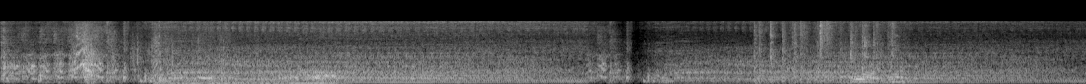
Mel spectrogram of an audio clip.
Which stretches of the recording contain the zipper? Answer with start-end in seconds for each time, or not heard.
0.7-2.4.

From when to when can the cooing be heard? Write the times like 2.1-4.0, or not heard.
1.8-3.5, 7.5-9.2.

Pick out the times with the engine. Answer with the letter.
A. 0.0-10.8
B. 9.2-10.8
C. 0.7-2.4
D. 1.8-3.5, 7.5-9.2
A.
